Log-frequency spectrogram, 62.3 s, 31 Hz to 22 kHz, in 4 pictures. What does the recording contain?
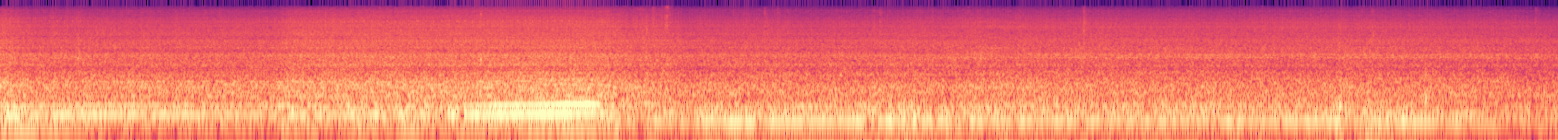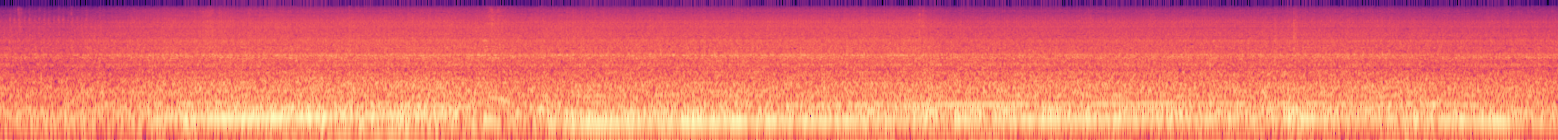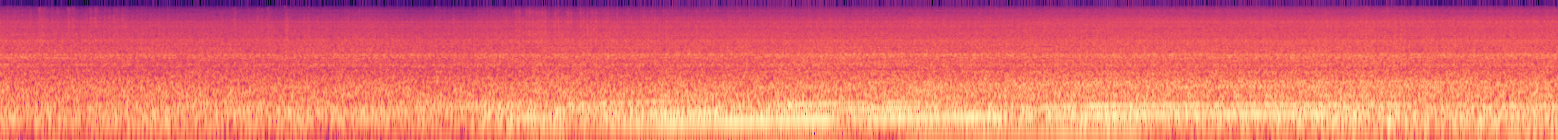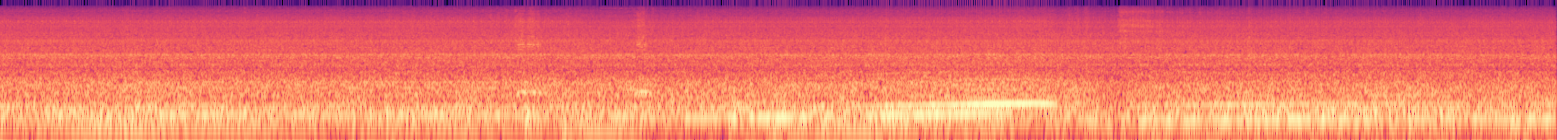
Thailand truck minibus int throaty driving real bumpy2 +air conditioning
Thailand truck minibus int throaty driving real bumpy +air conditioning
Thailand, driving, field-recording, int, minibus, truck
